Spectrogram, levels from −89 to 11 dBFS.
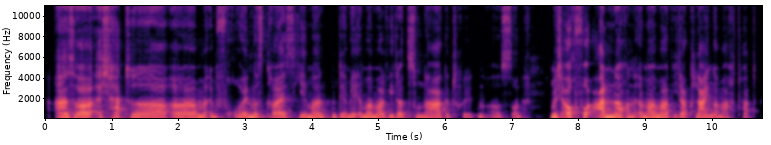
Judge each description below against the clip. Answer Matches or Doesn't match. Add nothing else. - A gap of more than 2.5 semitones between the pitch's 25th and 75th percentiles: Doesn't match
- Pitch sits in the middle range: Doesn't match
